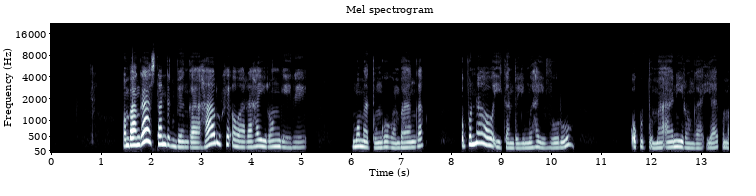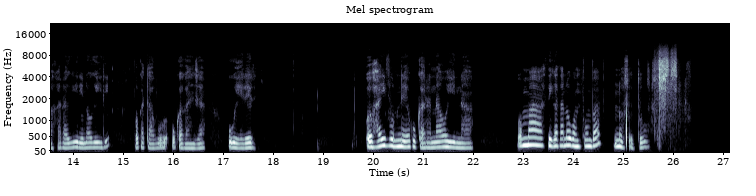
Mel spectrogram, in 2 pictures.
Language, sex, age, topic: Oshiwambo, female, 25-35, finance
